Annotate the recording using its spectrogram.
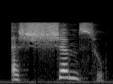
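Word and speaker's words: الشَّمْسُ: Nous remarquons que l'article L est suivi d'une lettre avec shadda, le petit 3 allongé. Pour la lecture, on ne doit pas prononcer le lam. Et je lis directement ash-shamsu, ash-shamsu, le soleil.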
